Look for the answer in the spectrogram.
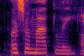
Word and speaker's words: Ozomatli: Ozomatli. Is that how you say it? – Ozomatli. – Okay, all right, there you go, perfect.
